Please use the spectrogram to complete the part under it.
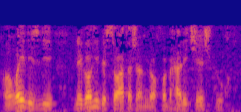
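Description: A man narrating a storybook in an expressive, storytelling way. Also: mid-range voice. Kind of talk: audiobook reading. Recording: slightly muffled audiobook with faint music.

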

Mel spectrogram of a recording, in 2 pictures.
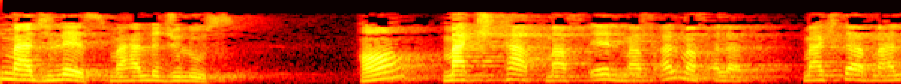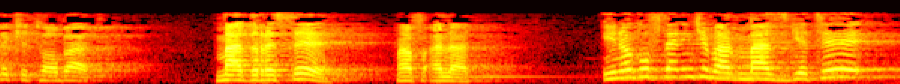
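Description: A man lecturing to a live audience, emphatic and often checking that listeners follow with short questions. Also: sits high. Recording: dull lo-fi sound with long hall reverb.

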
